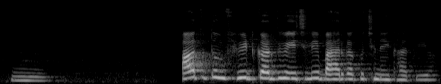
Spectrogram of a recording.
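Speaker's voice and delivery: ordinary delivery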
